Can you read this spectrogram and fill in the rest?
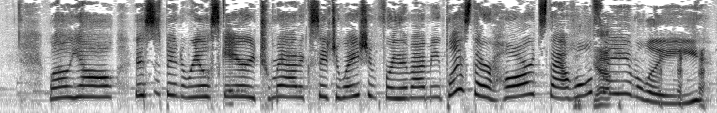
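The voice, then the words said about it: Put-on redneck Southern accent. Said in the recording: “I can do a redneck accent because that's my mom talking right there.”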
